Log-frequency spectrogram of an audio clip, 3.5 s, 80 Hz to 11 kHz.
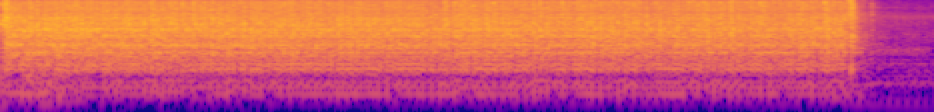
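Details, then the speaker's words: Quincy 325 compressor setup, old size 4 three-phase motor starter rated 100 hp at 460 V: loud harsh steady buzz with rattling edge cutting off abruptly; a damaged lamination makes it vibrate and buzz, so it was replaced with a single-phase starter. "It was replaced because it just kind of, one of the laminates is shot in it, and it vibrates, or I should say it buzzes really bad."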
